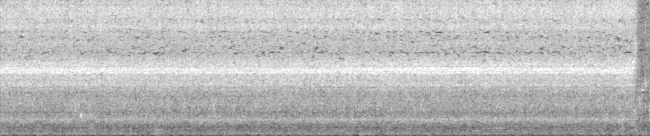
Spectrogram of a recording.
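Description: Bathroom sink faucet running steadily, a stream of water pouring into the basin.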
